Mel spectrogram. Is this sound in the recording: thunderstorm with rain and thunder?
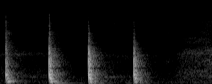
no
